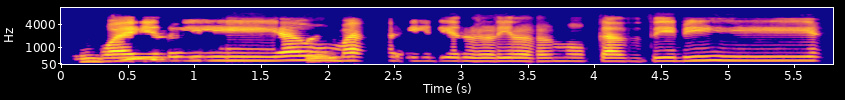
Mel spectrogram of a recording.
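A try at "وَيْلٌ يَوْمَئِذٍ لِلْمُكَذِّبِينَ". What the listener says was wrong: Nah, kurang tinggi sedikit. Wailu yawma idzil lil mukadzibin.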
